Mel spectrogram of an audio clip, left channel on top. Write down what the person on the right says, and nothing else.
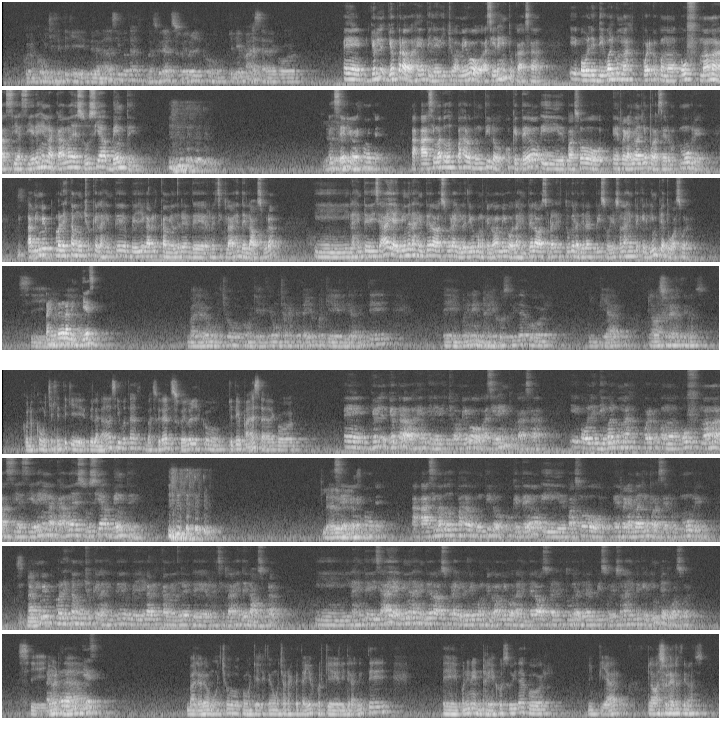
conozco mucha gente que de la nada así bota basura al suelo y es como, ¿qué te pasa? Como...
<laughs> Claro,
sí,
sí,
sí,
yo
verdad
valoro mucho, como que les tengo mucho respeto a ellos porque literalmente eh, ponen en riesgo su vida por limpiar la basura de los demás.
